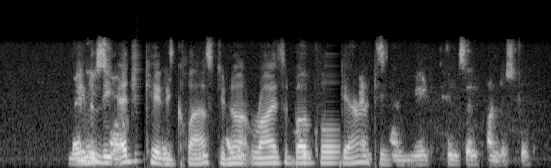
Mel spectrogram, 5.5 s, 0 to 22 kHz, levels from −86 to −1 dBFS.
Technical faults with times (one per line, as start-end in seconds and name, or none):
1.06-4.14 speech suppressed in double talk
1.35-1.46 burst of packet loss
3.27-3.42 burst of packet loss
